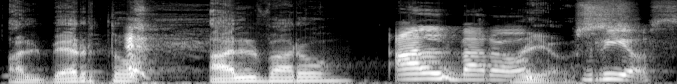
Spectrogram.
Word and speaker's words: Alberto Álvaro Ríos: We have with us Alberto Álvaro Ríos. Is that how you pronounce it? Did I do it good enough? Alberto Álvaro Ríos.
